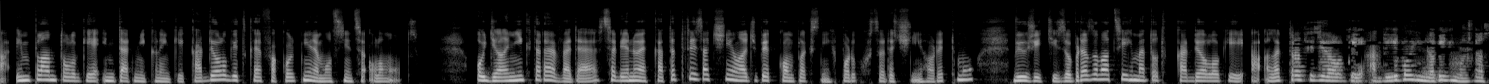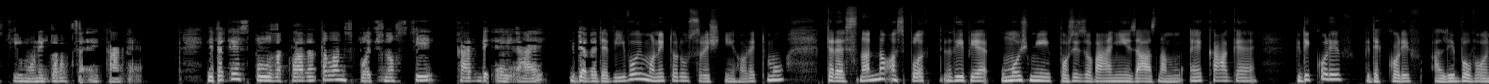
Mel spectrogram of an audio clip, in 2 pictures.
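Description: At 12.85 s, right after "metod v kardiologii a", the speech switches abruptly to an adaptive stream at a lower bitrate. There is no gap. The connection slowed, so the player fetched a much cheaper version. For eight seconds nothing sounds above 8 kHz, and the treble drops away, with codec artefacts. The quality points to HE-AAC at roughly 8 kbit/s. Full quality returns at 20.85 s, before "vývoj monitorů srdečního rytmu".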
